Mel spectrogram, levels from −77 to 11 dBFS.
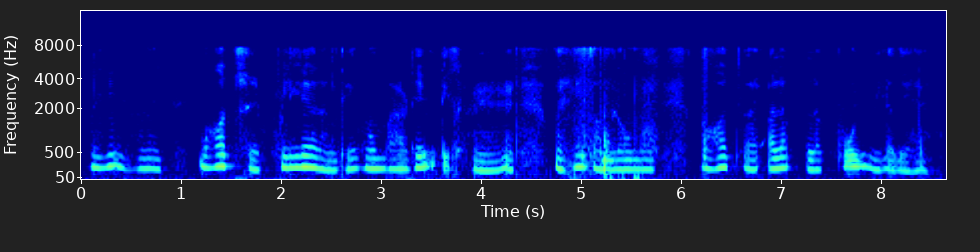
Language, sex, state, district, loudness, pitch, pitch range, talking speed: Hindi, female, Uttar Pradesh, Etah, -42 LUFS, 180 Hz, 170-205 Hz, 145 wpm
